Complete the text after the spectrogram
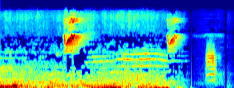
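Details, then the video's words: Nightjar heard at night: two shrill, harsh calls dropping in pitch, about two seconds apart, over faint steady whining tones; after a pause a shorter, lower, nasal note follows. "Suara burung Iblis II si cabak iblis malam"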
